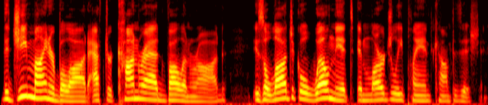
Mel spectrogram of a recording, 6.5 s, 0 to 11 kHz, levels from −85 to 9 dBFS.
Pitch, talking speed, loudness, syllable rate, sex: 180 Hz, 145 wpm, -18 LUFS, 5.1 syllables/s, female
